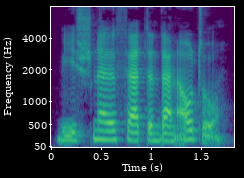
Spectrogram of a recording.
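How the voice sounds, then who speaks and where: A woman's voice: on the low side, level tone, unhurried, creaky. A woman voicing a young male wizard, cocky, teasing and protective, speaking tersely in an audiobook. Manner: terse, self-assured.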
